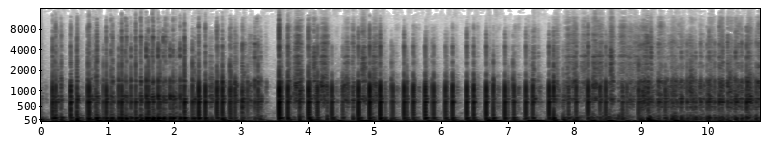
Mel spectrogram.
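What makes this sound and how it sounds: Fingertips and short nails scratch and tap rapidly on the front panel of a handheld black plastic Tascam audio recorder. Dense, dry clicks and scratches with almost no ring sit over a low, muffled body, with a brief pause near the middle before the tapping resumes.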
